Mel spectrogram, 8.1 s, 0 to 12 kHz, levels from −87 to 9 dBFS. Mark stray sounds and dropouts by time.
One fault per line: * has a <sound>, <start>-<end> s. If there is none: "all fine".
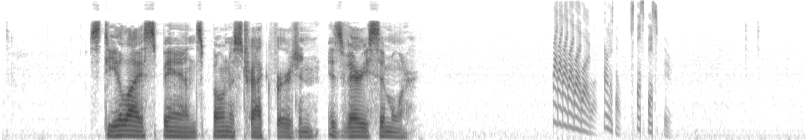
* has a chirp, 5.5-6.7 s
